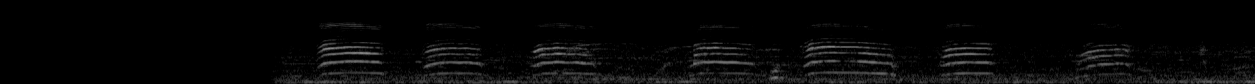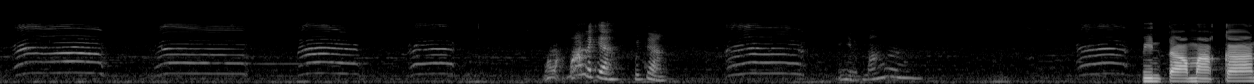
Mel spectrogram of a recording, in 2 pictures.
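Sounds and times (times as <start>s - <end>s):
cat meowing: 3.2s - 10.0s, 10.8s - 17.3s, 19.8s - 20.7s, 23.3s - 24.0s.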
